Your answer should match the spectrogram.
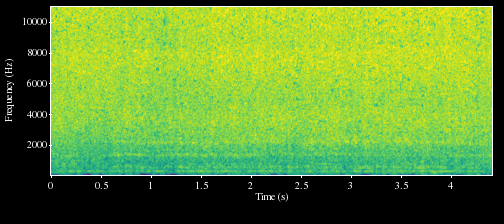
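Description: A bathroom tap runs in a steady, even hiss for a face wash, close by and unbroken throughout, with no talking over it.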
